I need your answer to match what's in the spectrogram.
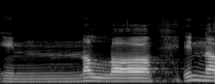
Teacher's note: نون مشدد ہمیشہ غنہ ہوتا ہے · لفظ اللہ سے پہلے نون پر زبر آیا ہے اس وجہ سے میں لفظ اللہ کو موٹا پڑھ رہا ہوں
